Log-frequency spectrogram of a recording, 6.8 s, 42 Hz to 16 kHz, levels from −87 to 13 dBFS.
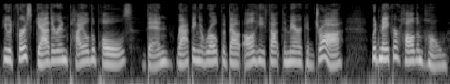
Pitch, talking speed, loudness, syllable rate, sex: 205 Hz, 230 wpm, -19 LUFS, 5.1 syllables/s, female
